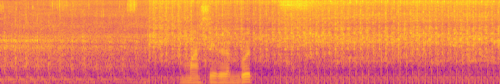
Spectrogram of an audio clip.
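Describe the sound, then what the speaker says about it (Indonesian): Engine of a machine at a gold mining site in Kalimantan, running loud and steady throughout with a rough exhaust note, briefly swelling midway, while someone talks over it. "berisik suara mesin guys"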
